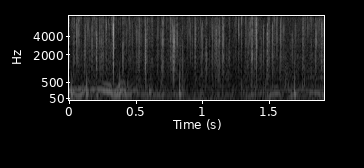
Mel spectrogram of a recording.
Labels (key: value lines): label: biophony, cascading saw
recorder: SoundTrap 600 or HydroMoth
